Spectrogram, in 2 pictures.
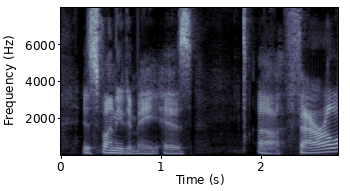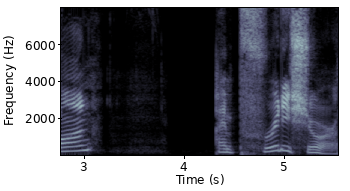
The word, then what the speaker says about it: Farallon: Only when my child's brain saw that word and just scanned it, it pronounced it internally as, let's see, Falron, which is not how you pronounce it. It's Farallon.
